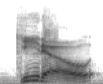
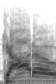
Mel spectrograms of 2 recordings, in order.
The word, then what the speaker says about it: Godot: It's pronounced Guido for some. There's no dot to it at all? Oh, it's from... Okay, this is making more sense to me now. Like Bardo? Yeah. Gatto. That's... Gatto is how British people pronounce it, I guess.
